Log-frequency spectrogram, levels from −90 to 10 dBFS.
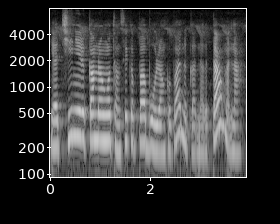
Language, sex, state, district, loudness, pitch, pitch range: Garo, female, Meghalaya, South Garo Hills, -17 LUFS, 225 Hz, 185-245 Hz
